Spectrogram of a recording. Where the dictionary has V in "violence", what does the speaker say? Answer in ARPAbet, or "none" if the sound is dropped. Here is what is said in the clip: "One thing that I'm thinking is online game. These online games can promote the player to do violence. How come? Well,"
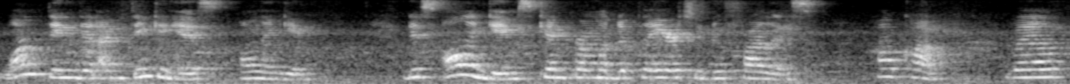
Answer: F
